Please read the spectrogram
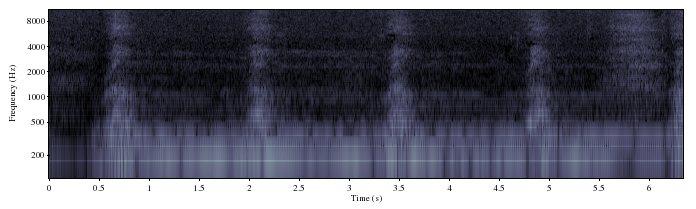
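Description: Music intro: a steady low droning chord with a drum hit about every one and a half seconds, four hits in all.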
